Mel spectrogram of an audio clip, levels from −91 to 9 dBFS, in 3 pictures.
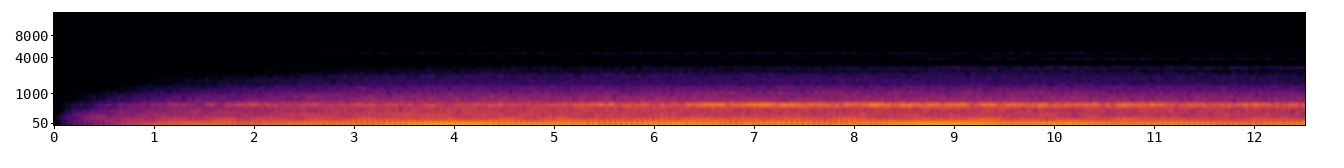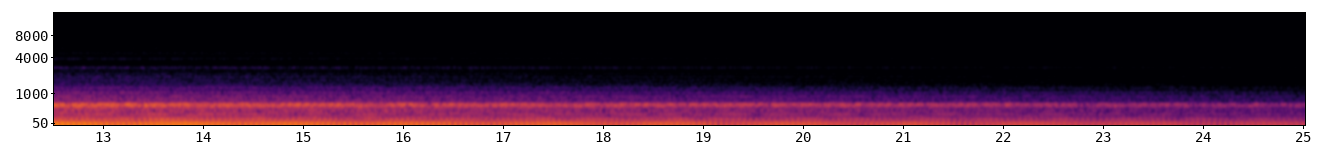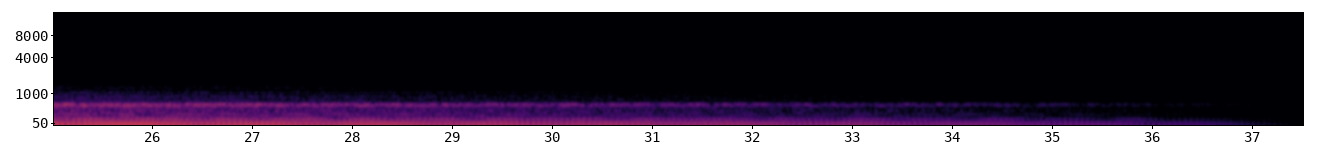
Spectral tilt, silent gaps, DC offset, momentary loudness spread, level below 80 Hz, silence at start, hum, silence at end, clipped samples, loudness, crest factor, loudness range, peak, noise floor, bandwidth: -13.5 dB/octave; none; under 0.1%; 23 LU; -28 dBFS; 0.6 s; none; 10.2 s; under 0.1%; -27 LUFS; 16 dB; 22 LU; -8 dBFS; -87 dBFS; 1.8 kHz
